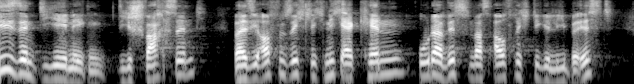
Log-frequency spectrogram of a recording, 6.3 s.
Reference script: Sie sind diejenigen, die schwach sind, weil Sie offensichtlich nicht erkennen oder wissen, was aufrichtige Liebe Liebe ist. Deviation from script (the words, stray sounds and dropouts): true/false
true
